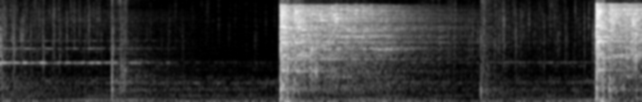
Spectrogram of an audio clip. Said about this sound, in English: I just come in and start smashing all of their earthenware pots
